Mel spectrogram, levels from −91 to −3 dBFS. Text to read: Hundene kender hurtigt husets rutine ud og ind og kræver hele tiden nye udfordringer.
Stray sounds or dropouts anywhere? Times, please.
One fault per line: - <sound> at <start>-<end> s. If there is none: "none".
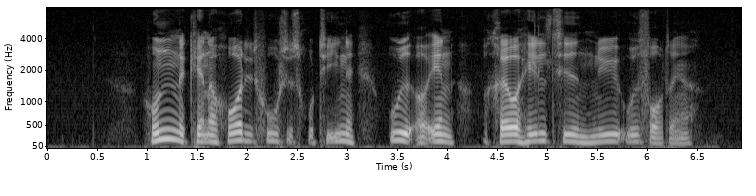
none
